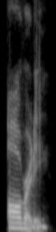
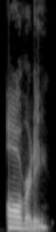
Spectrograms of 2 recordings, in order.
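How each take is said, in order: First: The L is pronounced and the word is full. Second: The same.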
